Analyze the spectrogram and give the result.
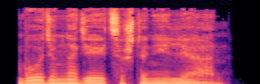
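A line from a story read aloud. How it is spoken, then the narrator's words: Uncertain. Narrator (Russian): неуверенно промолвила Найниф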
